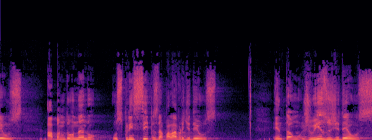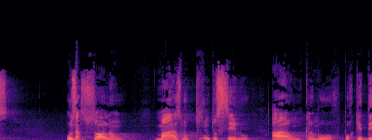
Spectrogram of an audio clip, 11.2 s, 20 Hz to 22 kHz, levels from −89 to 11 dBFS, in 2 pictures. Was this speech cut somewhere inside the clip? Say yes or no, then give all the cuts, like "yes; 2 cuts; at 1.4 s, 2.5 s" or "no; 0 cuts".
no; 0 cuts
